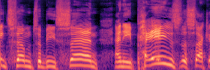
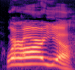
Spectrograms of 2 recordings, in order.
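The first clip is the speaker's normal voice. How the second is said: loud, higher cry; a loud, raised plea to an absent Father; anguished call; 5 semitones higher, 7 dB louder than usual. Acted. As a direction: call out into silence. Voicing Christ calling the Father.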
